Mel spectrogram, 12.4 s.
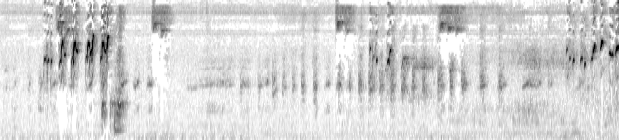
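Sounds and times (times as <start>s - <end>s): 
Sooty-headed bulbul giving short bright chirpy phrases: 0.8s - 2.3s, 6.7s - 8.2s, 11.3s - 12.3s.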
